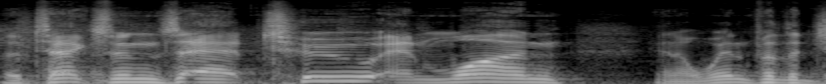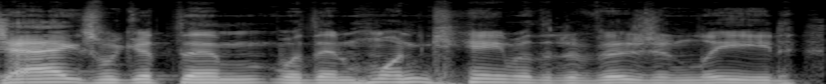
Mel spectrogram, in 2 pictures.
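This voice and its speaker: A man's voice: medium pitch, moderate pace, fairly bright tone, faint music behind. An American man hosting a sports pregame show on the radio.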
